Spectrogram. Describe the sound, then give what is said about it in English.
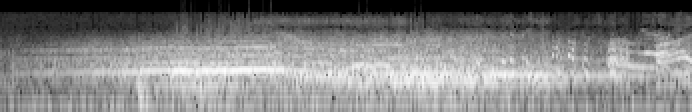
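A race car engine roars steadily on a race track during a big race, its buzzing tone shifting slightly in pitch as it comes around and speeds past, with a few short high yelps near the end. “Hey, Yuki, when are we going to drive your car around the track?”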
